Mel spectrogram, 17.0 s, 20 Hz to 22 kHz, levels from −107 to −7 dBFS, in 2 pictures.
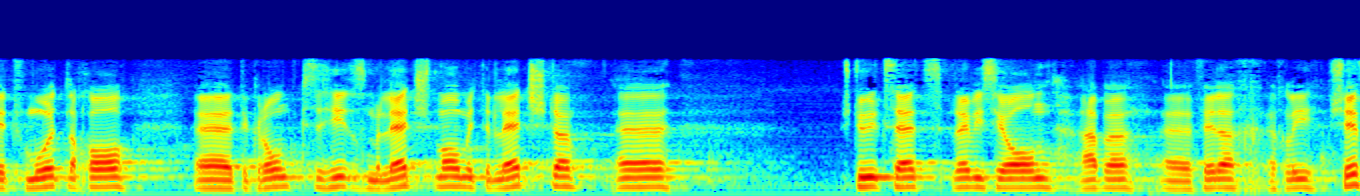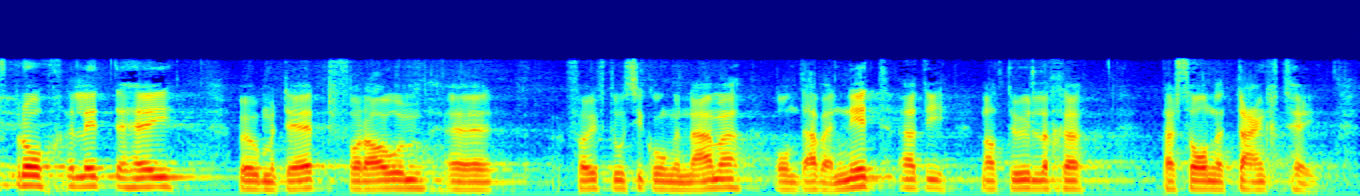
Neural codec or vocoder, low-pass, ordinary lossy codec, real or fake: none; 7.2 kHz; none; real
